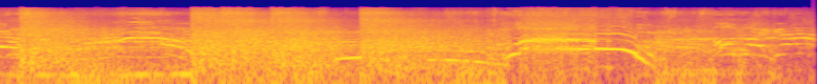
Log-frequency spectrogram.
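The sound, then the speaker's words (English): Five sharp gunshots crack out a second or so apart, loud, amid frantic shouting and overlapping voices as LAPD officers tackle a homeless man on a sidewalk in Los Angeles. “You can also hear what sounds like a taser in the background, then the gunshots.”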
